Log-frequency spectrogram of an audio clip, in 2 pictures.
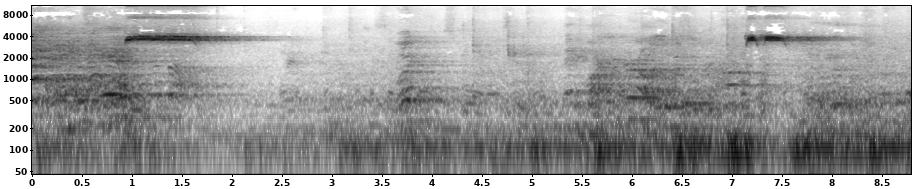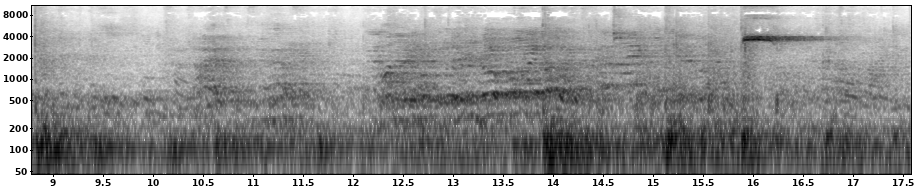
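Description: A referee's whistle blows sharply several times in a large echoing hall.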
